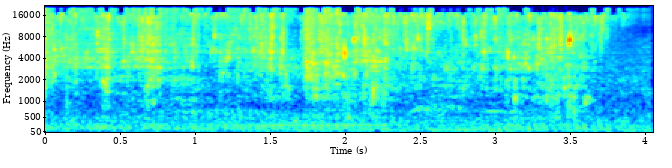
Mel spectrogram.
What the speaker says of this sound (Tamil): 9 கப்பு தண்ணியை ஊற்றுறோம்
